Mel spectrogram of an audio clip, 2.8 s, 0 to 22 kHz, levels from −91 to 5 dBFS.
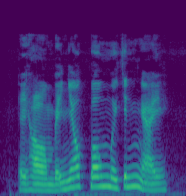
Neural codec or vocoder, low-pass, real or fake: vocoder, 44.1 kHz, 128 mel bands, Pupu-Vocoder; 10.8 kHz; fake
